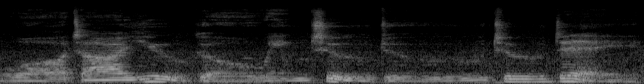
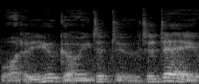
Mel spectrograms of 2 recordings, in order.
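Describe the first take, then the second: First: The sentence is spoken very slowly. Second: The sentence is spoken quickly. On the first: "you speak very slowly" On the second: "A little faster and faster and faster. Like this"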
